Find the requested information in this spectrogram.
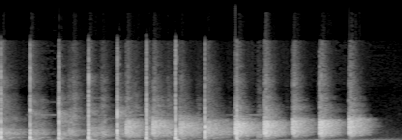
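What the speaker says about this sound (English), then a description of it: "Let's clap it up for the Brotherhood and the Sisterhood." About a dozen sharp, evenly spaced claps ring out in a class, loud and close, each followed by a short reverberant decay before the next, with a low steady hum beneath.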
